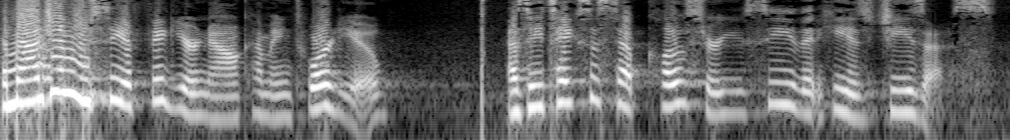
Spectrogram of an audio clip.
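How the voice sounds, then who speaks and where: A woman speaking as a church leader, giving a devotional talk and guided prayer in a gentle, unhurried, instructive way. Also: on the high side, lively intonation, rough recording.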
